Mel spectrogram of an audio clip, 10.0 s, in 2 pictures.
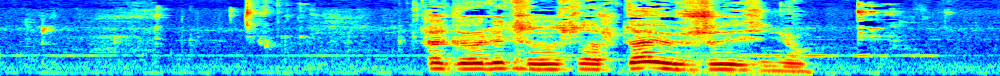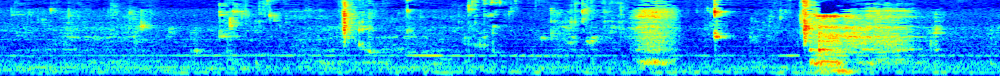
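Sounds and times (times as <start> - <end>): closed-mouth chewing: 0.1 - 2.2, 5.2 - 9.8.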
